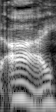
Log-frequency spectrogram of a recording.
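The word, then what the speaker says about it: ail: every time he said I he had written a i l which means garlic in French pronounced I so that's how he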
